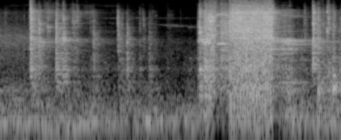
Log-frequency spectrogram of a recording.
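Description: DeWalt cordless impact driver on a long extension running a radiator mounting bolt in a burst of rapid hammering that lasts about a second, preceded by a few metallic clinks and knocks, over a steady low hum.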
